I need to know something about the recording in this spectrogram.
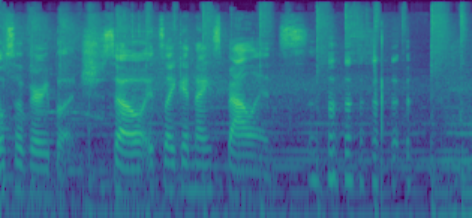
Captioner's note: chuckles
